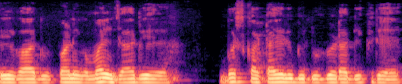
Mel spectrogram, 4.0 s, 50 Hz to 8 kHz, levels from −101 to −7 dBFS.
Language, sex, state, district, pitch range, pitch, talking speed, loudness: Rajasthani, male, Rajasthan, Churu, 120-130 Hz, 125 Hz, 225 wpm, -17 LUFS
